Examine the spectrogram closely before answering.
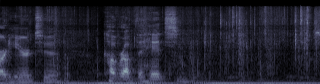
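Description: Cardboard scrapes as a box is slid open.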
